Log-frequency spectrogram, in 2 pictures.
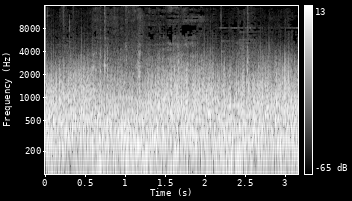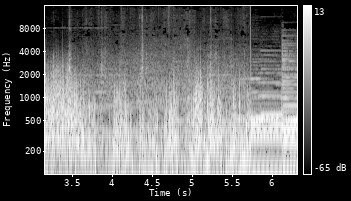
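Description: Wind buffeting the microphone: a steady, rough rumbling noise. Music starts just before the end.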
